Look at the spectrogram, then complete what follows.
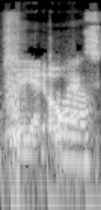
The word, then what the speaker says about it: Knox: The interesting thing about four knots is that the K is silent. Did you know that? K N O X and K stands for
